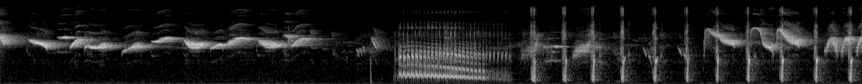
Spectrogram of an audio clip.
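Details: Skylark kept in a cage gives its spring song: quick, tumbling chirps, then a brief lower, harmonic, wavering sound, followed by crisp rapid clicks and looping high whistled notes.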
